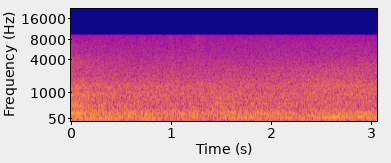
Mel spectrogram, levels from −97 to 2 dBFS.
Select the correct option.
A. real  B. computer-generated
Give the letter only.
A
